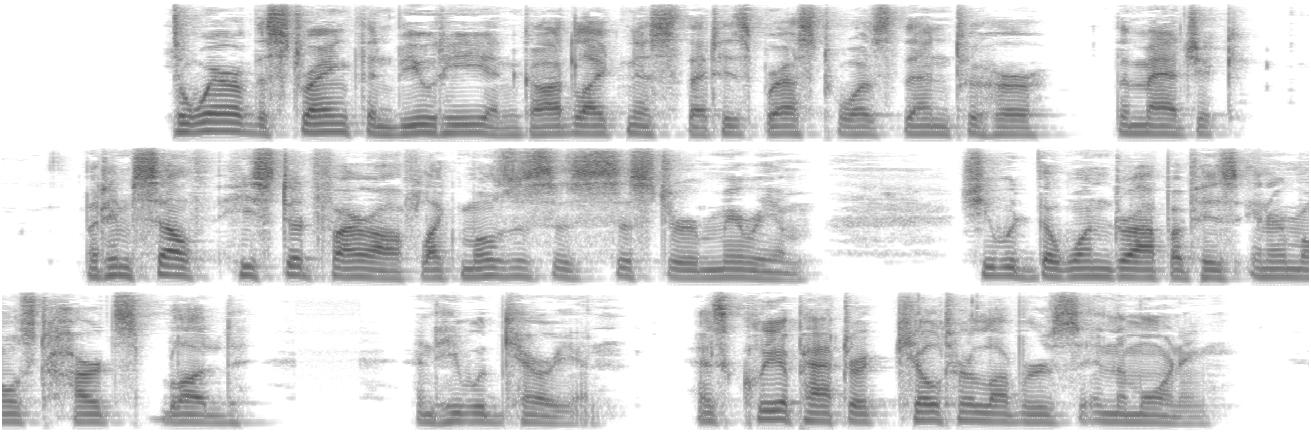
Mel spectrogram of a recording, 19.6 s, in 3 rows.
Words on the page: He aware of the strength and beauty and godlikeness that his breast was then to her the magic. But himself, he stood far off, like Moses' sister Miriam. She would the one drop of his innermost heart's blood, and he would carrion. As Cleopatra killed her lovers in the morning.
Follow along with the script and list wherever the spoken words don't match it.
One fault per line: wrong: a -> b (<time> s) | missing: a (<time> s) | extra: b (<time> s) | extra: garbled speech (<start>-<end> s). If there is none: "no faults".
no faults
